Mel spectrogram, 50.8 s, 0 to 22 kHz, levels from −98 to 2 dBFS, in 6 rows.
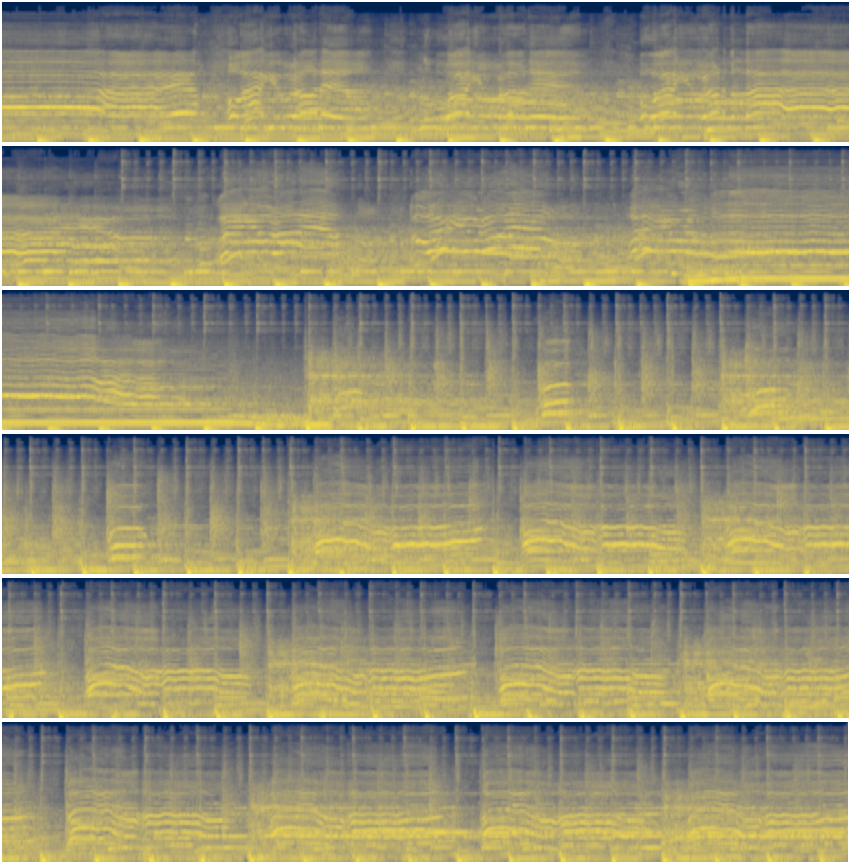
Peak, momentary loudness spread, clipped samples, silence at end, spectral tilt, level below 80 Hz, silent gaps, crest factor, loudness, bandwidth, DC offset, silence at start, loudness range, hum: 0 dBFS; 5 LU; under 0.1%; 0 s; -5 dB/octave; -18 dBFS; none; 10 dB; -11 LUFS; 18.5 kHz; 0.1%; 0 s; 3 LU; none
